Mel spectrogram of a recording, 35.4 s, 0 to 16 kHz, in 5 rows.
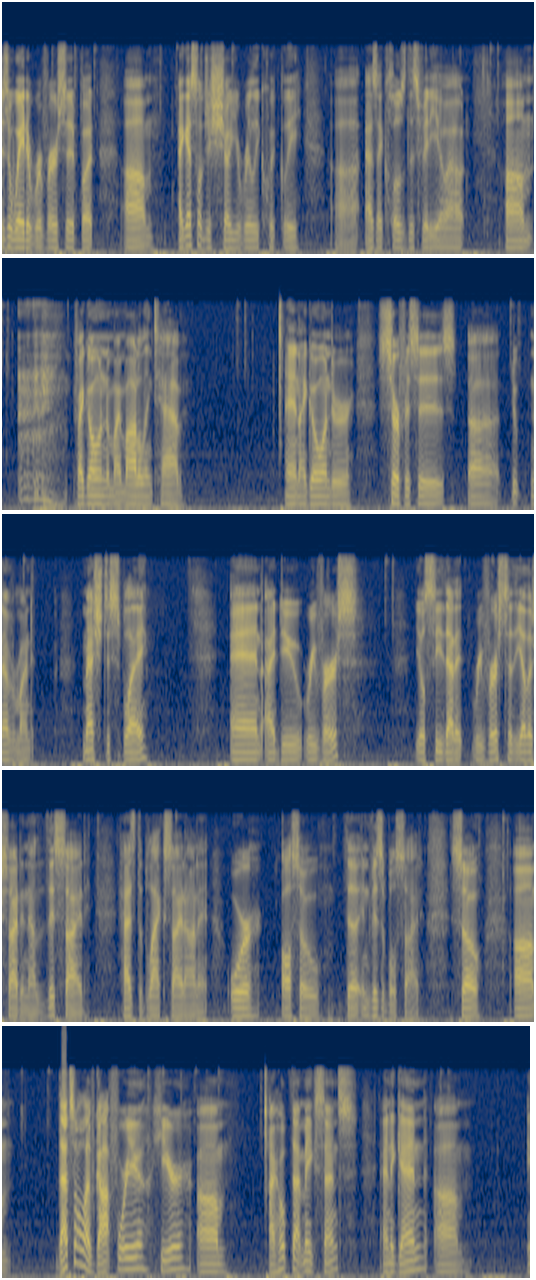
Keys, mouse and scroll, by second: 1.3 alt+click, 2.2 alt+middle click, 2.4 alt+right click, 3.1 alt+click, 5.0-6.6 middle drag, 6.6 click, 6.7 middle click, 7.2 click, 10.3 click, 11.0 click, 11.9 click, 13.9 click, 14.5 click, 18.5 click, 19.4 click, 20.8-22.6 alt+drag, 23.6-25.1 alt+drag, 26.1 alt+middle click, 26.6 alt+click, 27.0 alt+middle click, 27.4 alt+click, 27.7 alt+middle click, 28.0 alt+click, 28.5 alt+middle click, 29.0 alt+right click, 30.6 alt+drag, 31.0 alt+right click, 31.3 alt+click, 34.3 click.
